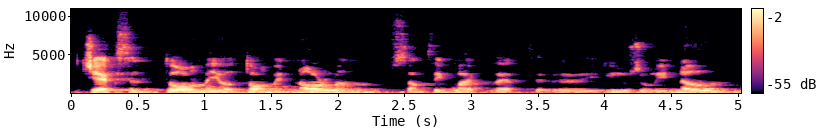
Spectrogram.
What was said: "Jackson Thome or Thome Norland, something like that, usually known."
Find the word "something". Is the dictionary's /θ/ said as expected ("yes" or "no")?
yes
